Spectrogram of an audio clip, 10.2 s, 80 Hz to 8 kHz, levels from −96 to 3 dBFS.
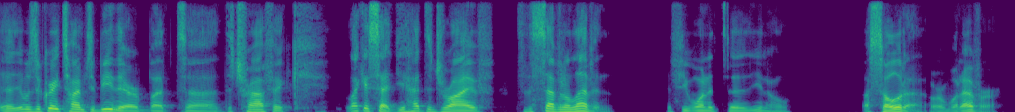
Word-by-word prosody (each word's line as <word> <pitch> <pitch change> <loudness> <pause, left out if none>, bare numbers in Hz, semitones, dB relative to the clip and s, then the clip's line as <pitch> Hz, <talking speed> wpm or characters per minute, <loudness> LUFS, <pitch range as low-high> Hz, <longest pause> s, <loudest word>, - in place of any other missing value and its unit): it 130 +3 -1
was 155 +1 -1
a - - -2
great 170 0 +4
time 155 -4 +2
to 125 - -5
be 155 +5 +4
there 100 -8 +1
but, 95 +3 -6
uh, 90 -2 -6
the 110 - -12
traffic, 135 -4 -2 0.5
like 180 +1 -4
I 185 - +3
said, 170 -7 +3
you 135 - -3
had 175 +4 -2
to 150 - -5
drive 120 -5 +1 0.3
to - - -15
the 120 - -7
7-Eleven, 165 +3 +2 0.6
if - - -14
you 120 - -6
wanted 115 -2 -2
to, 105 -3 -4
you 120 +5 -9
know 90 -2 -14 0.7
a - - -9
soda - - +4
or 85 - -10
whatever. 90 +1 -2
125 Hz, 190 wpm, -23 LUFS, 105-155 Hz, 0.7 s, great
